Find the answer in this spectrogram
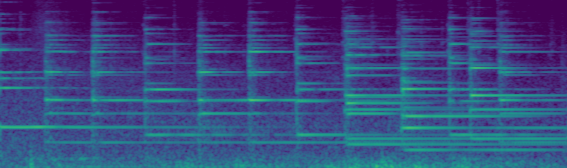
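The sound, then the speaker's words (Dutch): Bells in Baal ring repeatedly in a steady sequence of bright, overlapping strikes, each leaving a lingering metallic hum, with a soft background rumble underneath and no voices. “De, het geluid van, van die klokken, van, dat is een heel ander geluid dan, dan gewoon klokken.”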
